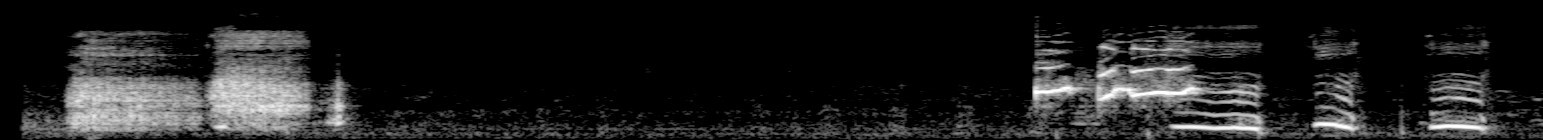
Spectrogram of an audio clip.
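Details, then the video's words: German Shepherd giving two long breathy rasping sounds, then after a pause a run of high, sliding whines and yelps falling in pitch, in a small quiet room. "German Shepherd Ringtones"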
